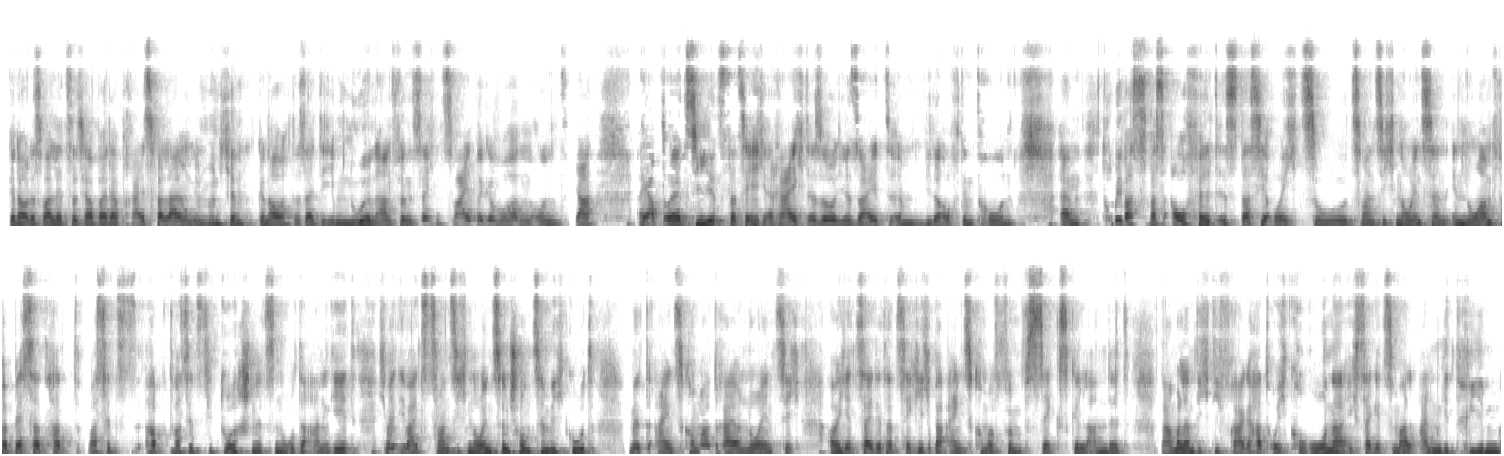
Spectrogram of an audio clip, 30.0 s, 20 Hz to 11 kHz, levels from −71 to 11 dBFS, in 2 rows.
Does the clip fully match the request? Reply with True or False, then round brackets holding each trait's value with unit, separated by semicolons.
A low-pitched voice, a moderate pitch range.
True (125 Hz; 4.1 semitones)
